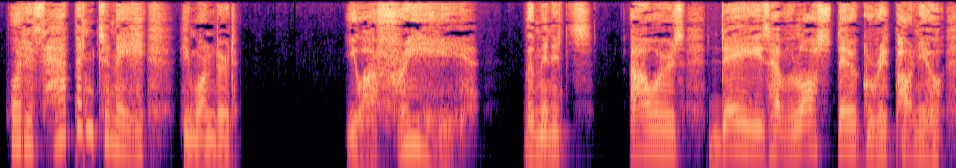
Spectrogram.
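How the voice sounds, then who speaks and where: Speaking at a very slow pace with long, frequent pauses, a man with a fairly high pitch and lively intonation sounds somewhat breathy in a dry, close recording with no echo. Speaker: audiobook narrator. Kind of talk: dramatic audiobook narration of a children's fantasy story, storytelling tone. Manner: hushed, suspenseful and slow, building tension as Concord's heart stops; grave, measured and ominous, with a chilling undertone.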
